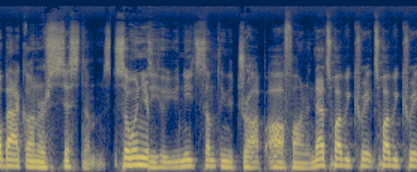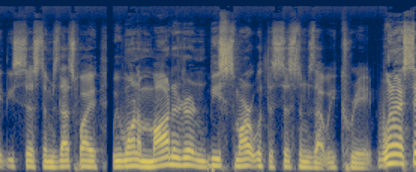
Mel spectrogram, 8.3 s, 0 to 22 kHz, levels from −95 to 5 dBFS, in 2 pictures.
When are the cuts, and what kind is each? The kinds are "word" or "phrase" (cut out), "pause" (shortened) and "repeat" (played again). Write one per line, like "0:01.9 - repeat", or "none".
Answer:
0:01.5 - phrase
0:03.7 - repeat
0:05.2 - pause
0:06.3 - word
